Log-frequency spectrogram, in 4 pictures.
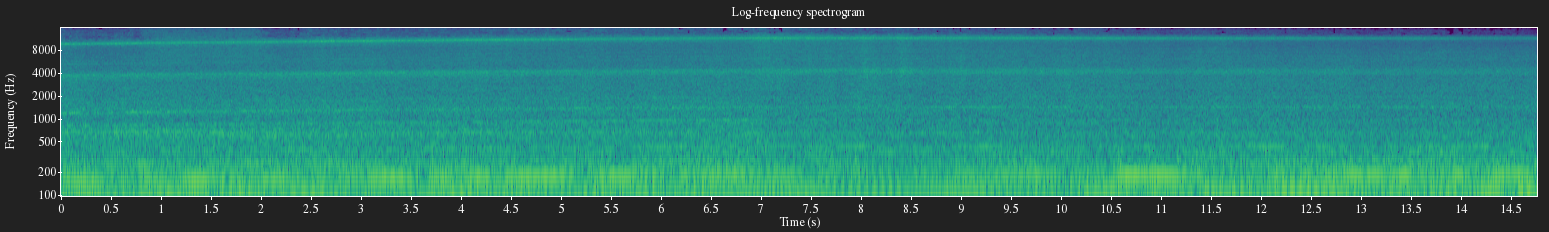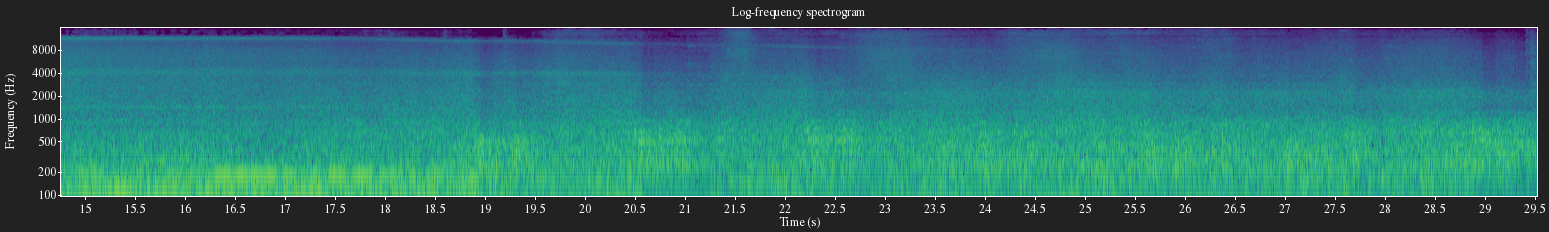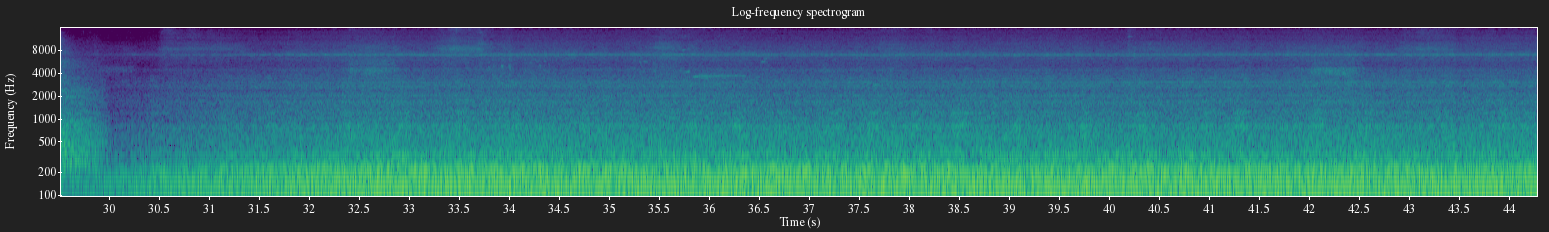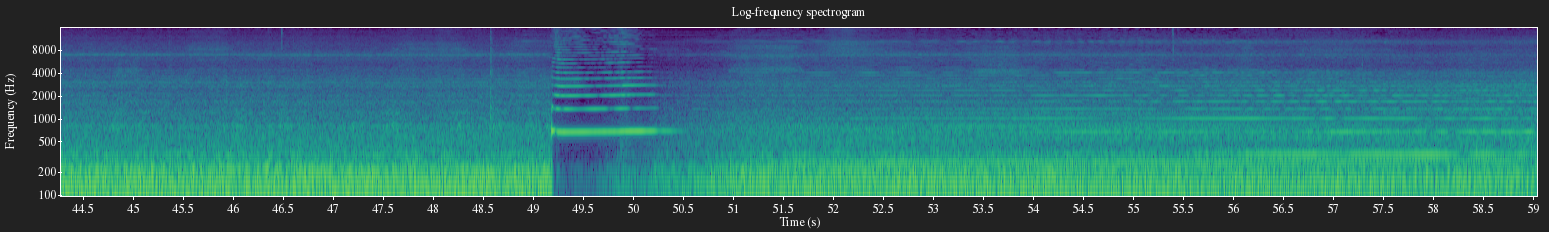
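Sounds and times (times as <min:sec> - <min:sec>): diesel locomotive engine droning: 0:00.0 - 0:59.0
train horn blast: 0:49.2 - 0:50.6, 0:52.7 - 0:59.0.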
